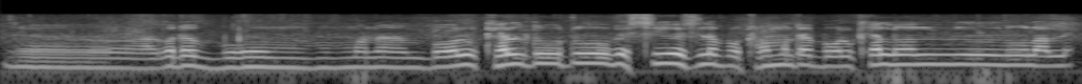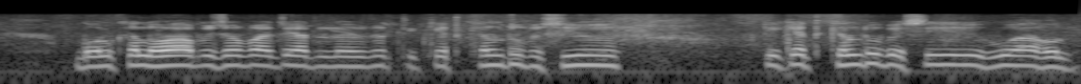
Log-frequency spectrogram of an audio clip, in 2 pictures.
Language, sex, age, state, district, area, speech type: Assamese, male, 60+, Assam, Dibrugarh, rural, spontaneous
